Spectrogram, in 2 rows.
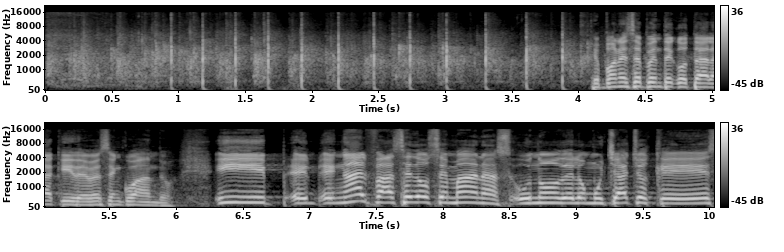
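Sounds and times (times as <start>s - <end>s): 
crowd applauding: 0.0s - 4.7s
speech: 4.1s - 10.0s.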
